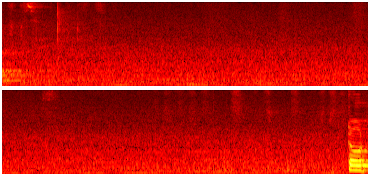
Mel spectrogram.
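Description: A marker writes a heading in blue on a classroom board, a continuous soft scratchy stroke that runs steadily for several seconds at close range before a sudden louder noise at the end.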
